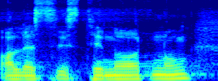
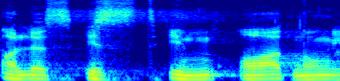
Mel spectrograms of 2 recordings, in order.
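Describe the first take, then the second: First: The words run smoothly into each other. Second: Each word starts fresh with a catch. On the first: "not like the Italians who would say" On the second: "like we start every word from scratch"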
